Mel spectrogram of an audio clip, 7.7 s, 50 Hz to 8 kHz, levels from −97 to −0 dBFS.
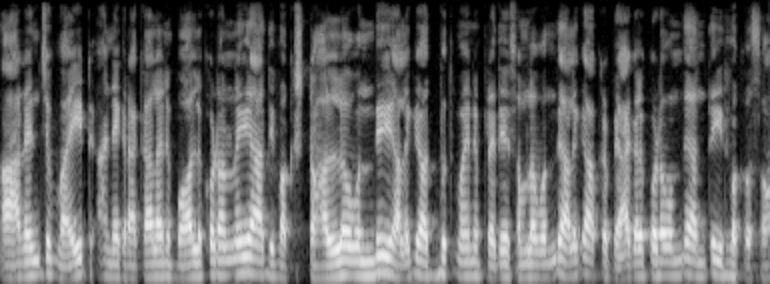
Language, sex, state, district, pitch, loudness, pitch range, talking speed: Telugu, male, Andhra Pradesh, Srikakulam, 145 Hz, -14 LUFS, 135-155 Hz, 210 wpm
